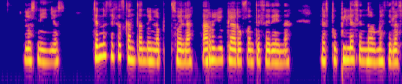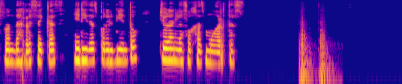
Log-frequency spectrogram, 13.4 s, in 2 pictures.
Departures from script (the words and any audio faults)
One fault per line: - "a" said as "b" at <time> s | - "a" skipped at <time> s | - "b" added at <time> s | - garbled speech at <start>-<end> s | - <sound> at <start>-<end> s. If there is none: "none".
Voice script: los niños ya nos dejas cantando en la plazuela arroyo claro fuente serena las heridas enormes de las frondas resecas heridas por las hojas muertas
- dropout at 2.7-2.9 s
- "heridas" said as "pupilas" at 5.5 s
- "el viento lloran" added at 8.5 s
- thud at 11.7-12.4 s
